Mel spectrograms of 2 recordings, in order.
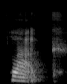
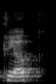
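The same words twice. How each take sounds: First: It is said with an English-sounding O vowel. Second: It is said with a Spanish-sounding O vowel. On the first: The speaker calls it right. "It has to sound clock" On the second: The speaker calls it wrong. "Clock is like a Spanish O clock"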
